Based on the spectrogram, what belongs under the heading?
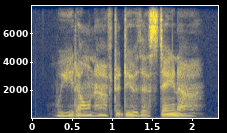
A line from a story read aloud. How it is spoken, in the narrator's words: he whispered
